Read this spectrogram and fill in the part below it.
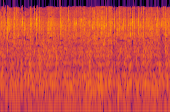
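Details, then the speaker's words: Aquaponics bell siphon on a grow bed, discharge under way with a Venturi working underneath; continuous gushing, gurgling water rush with bright splashy hiss and bubbles, no stalling or sputtering; draining as it should. "E esse barulhinho que vocês estão ouvindo é o Venturi que está funcionando logo aqui embaixo. Dá para vocês verem as borbulhas vindo aqui por baixo."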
